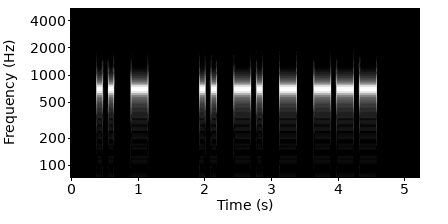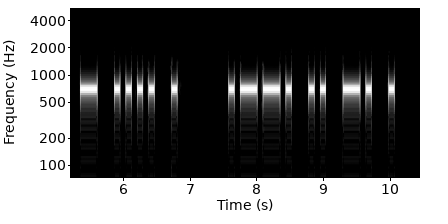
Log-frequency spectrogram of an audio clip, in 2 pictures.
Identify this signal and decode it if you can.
Morse code, heard as a keyed tone, about 14 wpm, 700 Hz. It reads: IT INTO THE PINE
